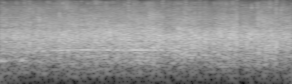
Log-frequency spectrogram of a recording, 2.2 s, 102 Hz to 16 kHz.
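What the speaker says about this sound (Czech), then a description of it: "Rovněž velik poděkování a potlesk." Dense, steady applause fills the hall at the Miss Roma 2014 pageant final evening, a loud, continuous wash of clapping from a large audience with no talk over it.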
